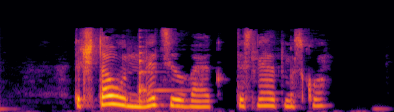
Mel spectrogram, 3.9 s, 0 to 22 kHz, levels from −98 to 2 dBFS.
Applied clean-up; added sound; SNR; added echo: classical method Wiener filter.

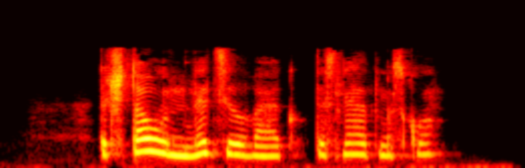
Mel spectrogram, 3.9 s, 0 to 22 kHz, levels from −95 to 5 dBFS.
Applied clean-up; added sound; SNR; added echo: neural mask model Resemble Enhance denoiser.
